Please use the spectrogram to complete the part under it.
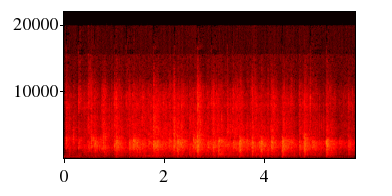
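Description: A church congregation applauds with steady, fairly soft clapping that carries on throughout, heard from some distance.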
